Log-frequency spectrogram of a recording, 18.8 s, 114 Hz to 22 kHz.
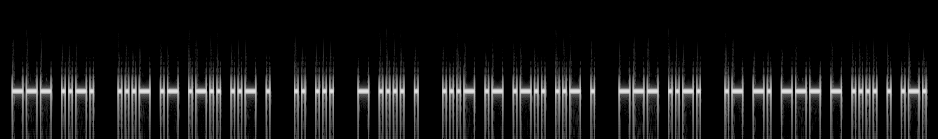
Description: Morse code, heard as a keyed tone, about 17 wpm, 700 Hz. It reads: OF VALUE IS THE VALUE OF ANOTHER
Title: Sentences from Top 1000 Words - Review Part 3 - 17wpm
